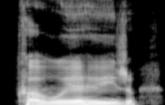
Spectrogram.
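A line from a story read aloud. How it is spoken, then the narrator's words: Hoarse voice. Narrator (Russian): хрипло произнесла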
